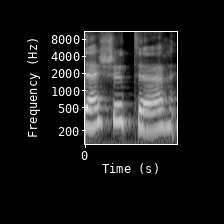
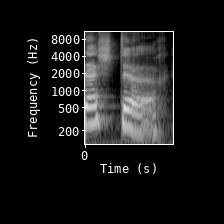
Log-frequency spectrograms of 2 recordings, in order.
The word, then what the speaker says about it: acheteur: Les acheteurs. Là, il n'est pas nécessaire de prononcer le E intermédiaire. Vous pouvez dire acheteur, acheteur ou acheteur. En général, quand on parle vite, on dit acheteur.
